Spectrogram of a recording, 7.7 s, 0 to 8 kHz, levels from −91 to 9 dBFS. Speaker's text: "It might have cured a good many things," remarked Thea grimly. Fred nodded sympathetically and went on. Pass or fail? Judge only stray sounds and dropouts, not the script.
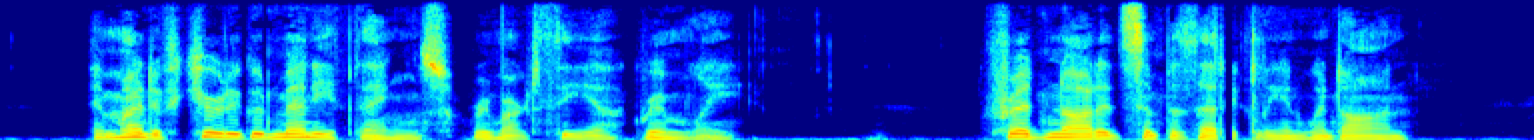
fail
